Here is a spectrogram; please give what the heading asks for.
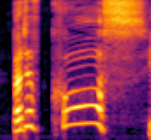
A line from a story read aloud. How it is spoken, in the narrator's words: he cried, making up for his first hesitations with an excess of noisy cordiality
